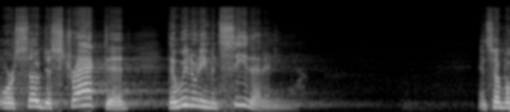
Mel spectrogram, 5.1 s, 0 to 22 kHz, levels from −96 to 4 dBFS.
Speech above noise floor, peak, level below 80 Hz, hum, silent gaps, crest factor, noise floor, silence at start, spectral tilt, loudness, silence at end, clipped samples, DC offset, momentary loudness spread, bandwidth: 49 dB; -10 dBFS; -78 dBFS; none; none; 20 dB; -77 dBFS; 0 s; -4.5 dB/octave; -28 LUFS; 0 s; under 0.1%; under 0.1%; 12 LU; 17 kHz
